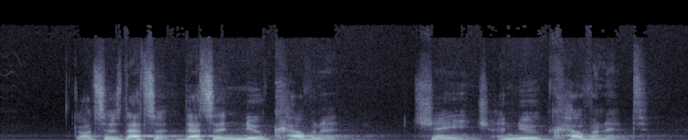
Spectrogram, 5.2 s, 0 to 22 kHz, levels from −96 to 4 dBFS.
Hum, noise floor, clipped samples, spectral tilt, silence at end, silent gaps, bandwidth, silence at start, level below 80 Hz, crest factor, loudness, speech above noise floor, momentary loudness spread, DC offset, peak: none; -64 dBFS; under 0.1%; -5 dB/octave; 0.3 s; none; 18 kHz; 0.55 s; -66 dBFS; 20 dB; -29 LUFS; 36 dB; 16 LU; under 0.1%; -10 dBFS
